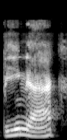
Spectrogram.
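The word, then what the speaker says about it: BENAQ: possible Vision restoring agent is called b-neck that's spelled b-e-n-a-q and um and beanak is favorable because it's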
